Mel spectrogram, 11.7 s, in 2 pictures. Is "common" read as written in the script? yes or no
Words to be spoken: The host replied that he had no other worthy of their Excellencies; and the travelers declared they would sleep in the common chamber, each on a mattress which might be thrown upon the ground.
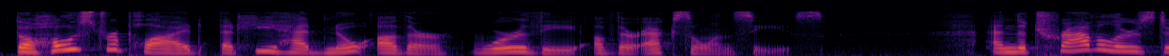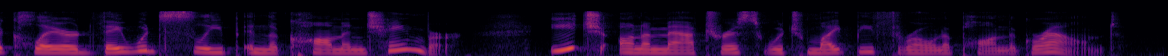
yes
